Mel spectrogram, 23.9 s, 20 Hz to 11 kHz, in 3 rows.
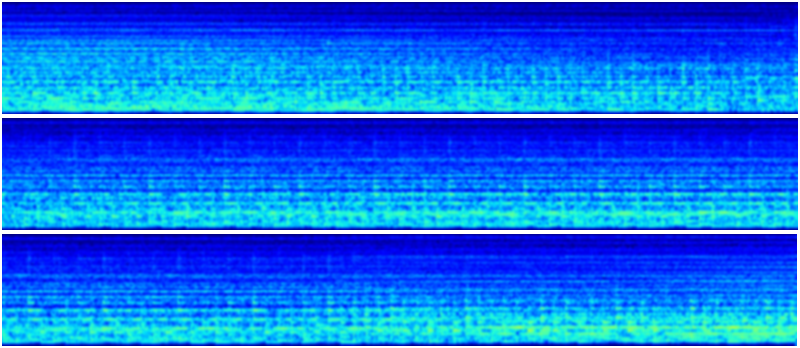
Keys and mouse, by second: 0.9 click, 1.9 click, 2.7 g, 3.1 click, 6.2 i, 7.2-8.2 drag, 9.3-10.6 drag, 10.7 click, 12.0 i, 13.2 click, 14.0 space, 15.1 space, 15.4 click, 15.7 space, 16.6 space, 18.0 click, 20.2-22.1 ctrl+alt+drag, 22.4 click, 23.5 ctrl+alt+click.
